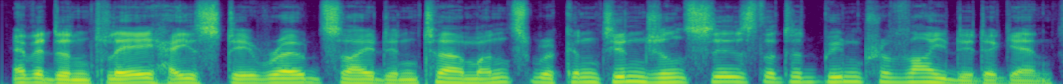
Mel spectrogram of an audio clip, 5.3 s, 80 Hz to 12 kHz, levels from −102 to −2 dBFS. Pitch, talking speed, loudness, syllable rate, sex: 125 Hz, 125 wpm, -17 LUFS, 5.0 syllables/s, male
